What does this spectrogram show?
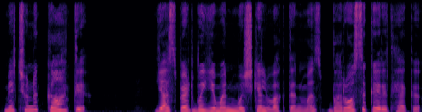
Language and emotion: Kashmiri, sad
